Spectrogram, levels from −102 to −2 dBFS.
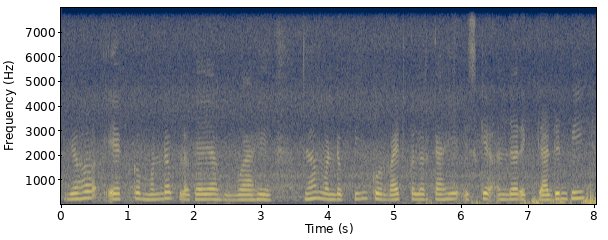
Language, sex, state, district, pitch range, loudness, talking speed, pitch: Hindi, female, Uttar Pradesh, Jalaun, 205-230 Hz, -26 LUFS, 150 wpm, 210 Hz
